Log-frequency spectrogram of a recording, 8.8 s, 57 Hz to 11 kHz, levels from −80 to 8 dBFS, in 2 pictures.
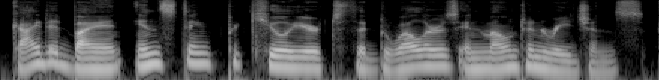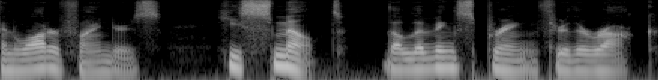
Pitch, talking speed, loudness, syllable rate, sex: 125 Hz, 150 wpm, -23 LUFS, 4.0 syllables/s, male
